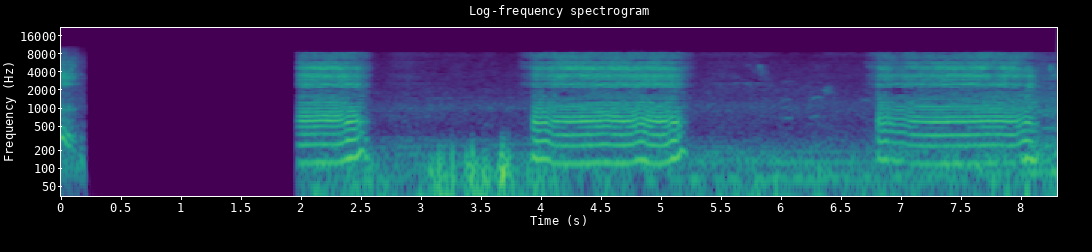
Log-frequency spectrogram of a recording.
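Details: Imitated snoring for comedy: three long, loud rattling snore-like sounds with a buzzing voiced tone, separated by quieter breathy gaps, illustrating types of snoring.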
